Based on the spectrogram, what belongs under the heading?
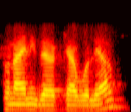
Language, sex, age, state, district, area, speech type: Hindi, male, 18-30, Madhya Pradesh, Jabalpur, urban, conversation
